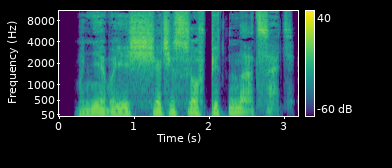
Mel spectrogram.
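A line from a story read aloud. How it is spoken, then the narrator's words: Mumbling. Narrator (Russian): бормочет Витька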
